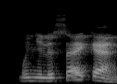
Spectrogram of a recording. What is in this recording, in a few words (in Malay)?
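"menyelesaikan", Malay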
